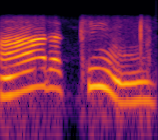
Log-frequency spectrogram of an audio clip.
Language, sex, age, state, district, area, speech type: Hindi, female, 45-60, Uttar Pradesh, Mau, rural, conversation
